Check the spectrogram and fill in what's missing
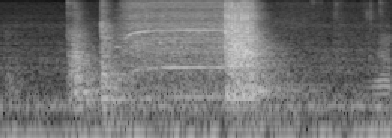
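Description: A power drill whirs in a few short bursts as it drives screws through a plastic panel on a Samsung dryer, with one longer, louder run near the end of the burst sequence.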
